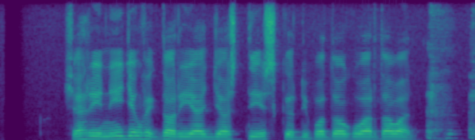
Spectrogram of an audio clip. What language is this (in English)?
Sundanese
